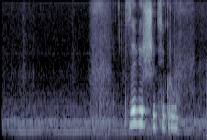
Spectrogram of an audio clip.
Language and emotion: Russian, neutral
